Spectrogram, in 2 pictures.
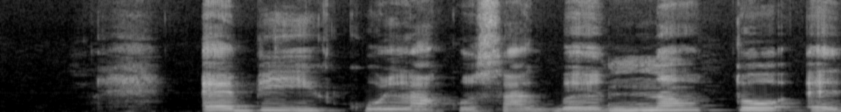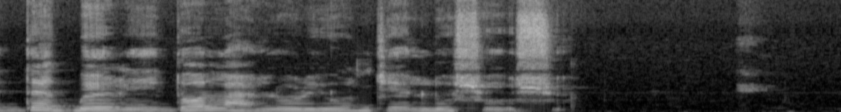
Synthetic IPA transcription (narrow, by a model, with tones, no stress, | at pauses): ɛ˧bi˦i˨˧ko˨la˨ko˨sa˨ɡ͡bɛ˨n̩˦nã˦to˦ɛ˨dɛ˦˨ɡ͡bɛ˨ɾ̃ĩ˨˦dɔ˦la˦˨lo˨˦ɾi˦o˦n̩˦d͡ʒɛ˧lo˦ʃo˨ʃu˨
